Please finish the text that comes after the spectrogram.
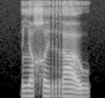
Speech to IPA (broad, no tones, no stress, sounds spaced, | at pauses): l e χ i r a u̯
